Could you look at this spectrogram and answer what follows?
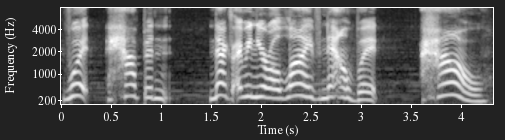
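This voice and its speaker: A woman plays through a game, improvising replies in character in her own casual voice. It is fairly high, and she is chatty, rambling and playful, with music behind her. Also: lively intonation, takes it slowly, fairly bright tone. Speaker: gaming let's-player. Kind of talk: casual improvised role-play commentary.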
